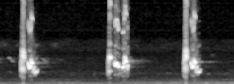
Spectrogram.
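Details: Loud, clear Sooty-headed bulbul voice used to call wild and caged bulbuls into singing; three short bubbly phrases of quick descending chirped notes, spaced over a second apart, faint low hum behind.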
